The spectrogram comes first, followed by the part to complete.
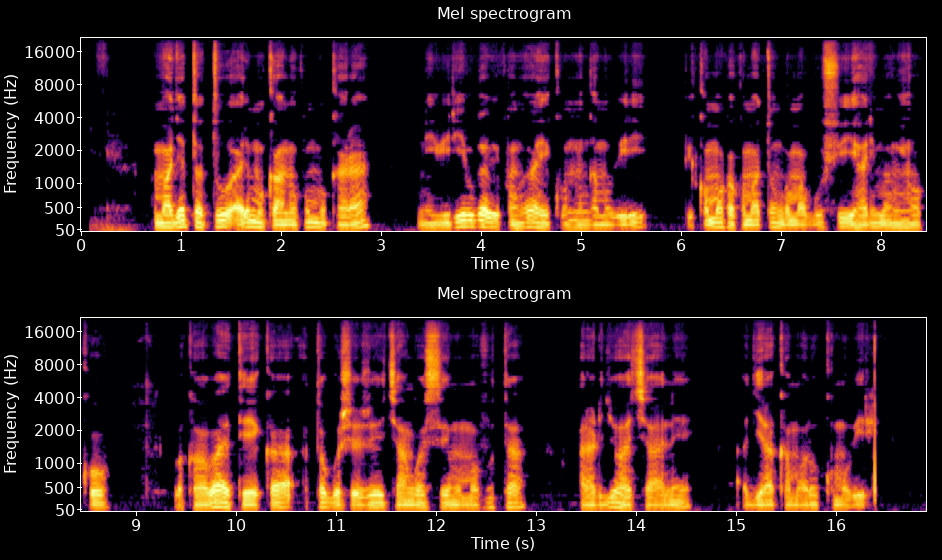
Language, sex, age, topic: Kinyarwanda, male, 18-24, finance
